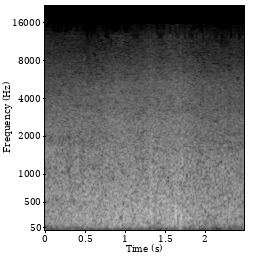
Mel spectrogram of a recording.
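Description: Surf washing steadily along the rocky West Somerset shore at Blue Anchor, a continuous broad roar of breaking waves mixed with gusty wind buffeting the microphone, no voices.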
